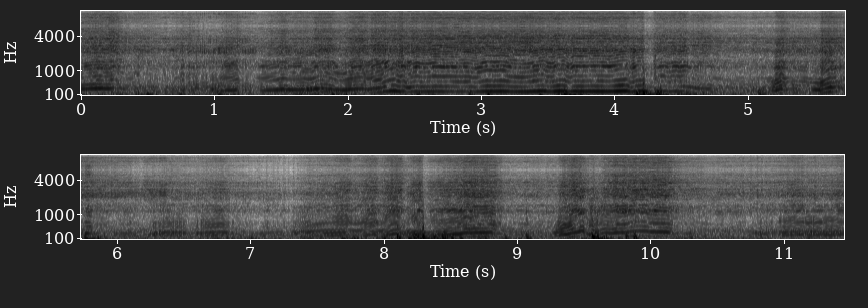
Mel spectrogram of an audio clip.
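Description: Motocross bike engine revving hard under the rider, its pitch climbing and dropping again and again as the throttle opens and closes through the track's sections. A sharp thump about four seconds in.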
